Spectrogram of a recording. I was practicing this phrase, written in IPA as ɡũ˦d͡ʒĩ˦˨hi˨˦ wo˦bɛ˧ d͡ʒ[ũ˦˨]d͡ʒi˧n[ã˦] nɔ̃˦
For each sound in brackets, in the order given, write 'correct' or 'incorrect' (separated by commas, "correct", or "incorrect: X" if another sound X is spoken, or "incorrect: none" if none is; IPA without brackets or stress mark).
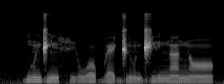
incorrect: ũ˨, correct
